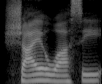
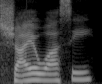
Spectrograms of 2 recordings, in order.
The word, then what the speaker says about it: Shiawassee: They're saying it's pronounced Shiawassee and Otsego.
